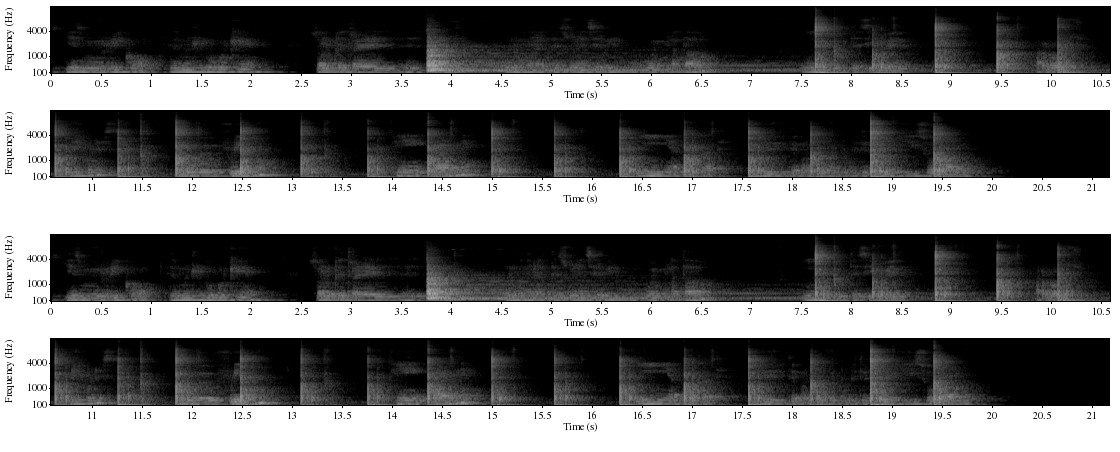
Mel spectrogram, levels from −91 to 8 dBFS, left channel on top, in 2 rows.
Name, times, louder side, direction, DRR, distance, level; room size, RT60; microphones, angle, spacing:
voice 1, 0.0-2.0 2.6-4.2 4.5-6.6 7.5-8.5 9.8-10.3 10.7-11.2 11.8-12.8 14.0-14.8 16.4-17.2 17.6-19.8, right 1 dB, 70° right, -4 dB, 1.1 m, -49 dB
sound 1, 3.7-17.2, equal, 20° right, 0.7 m, -48 dB
sound 2, 7.3-7.4 7.6-8.5 8.8-9.8 10.1-11.0 11.2-12.2 12.4-12.8 13.1-13.4 13.7-14.7 15.0-15.3 15.6-16.0 16.3-17.9 18.2-19.8, equal, 5° right, 0.4 m, -44 dB
5.8 x 3.8 x 2.2 m, 0.76 s
head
